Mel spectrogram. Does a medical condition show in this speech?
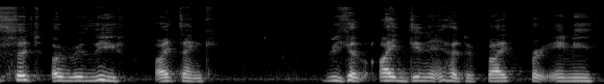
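Yes: cerebral palsy; mild to moderate impediment, only yes/no at 4, speech therapy.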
